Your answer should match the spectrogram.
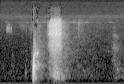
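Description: A person's short, sharp vocal burst followed by a brief breathy rush of air, heard through a video-call connection.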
